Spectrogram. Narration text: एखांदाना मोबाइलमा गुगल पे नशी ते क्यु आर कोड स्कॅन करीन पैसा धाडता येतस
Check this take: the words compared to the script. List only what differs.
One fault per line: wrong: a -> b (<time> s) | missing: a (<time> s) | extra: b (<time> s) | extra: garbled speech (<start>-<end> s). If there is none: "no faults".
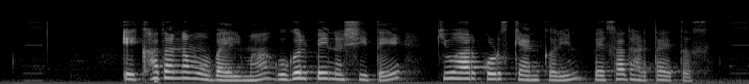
no faults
